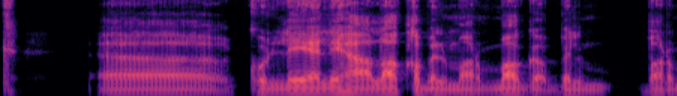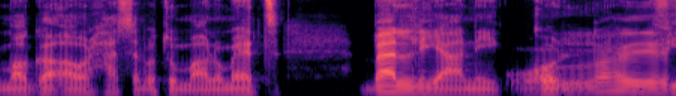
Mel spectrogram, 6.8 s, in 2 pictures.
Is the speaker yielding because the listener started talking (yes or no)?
no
